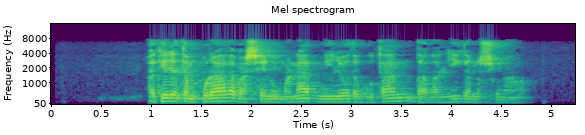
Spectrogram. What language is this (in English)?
Catalan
